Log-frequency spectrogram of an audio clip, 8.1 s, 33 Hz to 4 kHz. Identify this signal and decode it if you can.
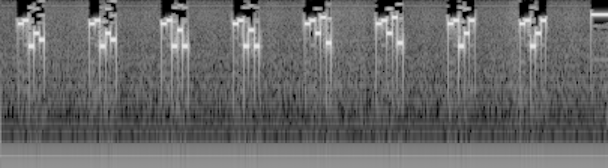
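Five-tone selective call (ZVEI), heard as quick runs of five tones, tones of about 70 ms. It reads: 89153 89153 89161 89161 89502 89502 89159 89159
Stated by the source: ZVEI five-tone selective call received via SDR.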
